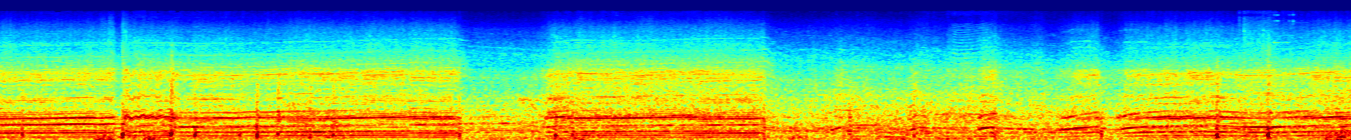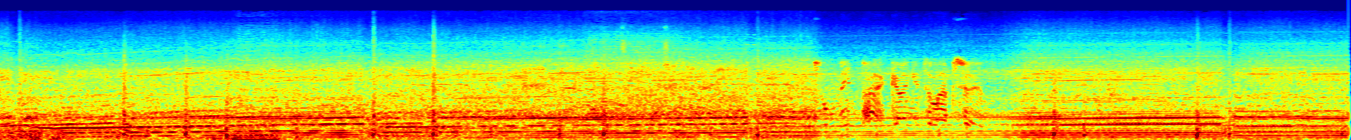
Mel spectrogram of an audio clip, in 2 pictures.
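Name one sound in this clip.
A race car engine roars loudly, its pitch rising as it speeds up and dropping when it slows.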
